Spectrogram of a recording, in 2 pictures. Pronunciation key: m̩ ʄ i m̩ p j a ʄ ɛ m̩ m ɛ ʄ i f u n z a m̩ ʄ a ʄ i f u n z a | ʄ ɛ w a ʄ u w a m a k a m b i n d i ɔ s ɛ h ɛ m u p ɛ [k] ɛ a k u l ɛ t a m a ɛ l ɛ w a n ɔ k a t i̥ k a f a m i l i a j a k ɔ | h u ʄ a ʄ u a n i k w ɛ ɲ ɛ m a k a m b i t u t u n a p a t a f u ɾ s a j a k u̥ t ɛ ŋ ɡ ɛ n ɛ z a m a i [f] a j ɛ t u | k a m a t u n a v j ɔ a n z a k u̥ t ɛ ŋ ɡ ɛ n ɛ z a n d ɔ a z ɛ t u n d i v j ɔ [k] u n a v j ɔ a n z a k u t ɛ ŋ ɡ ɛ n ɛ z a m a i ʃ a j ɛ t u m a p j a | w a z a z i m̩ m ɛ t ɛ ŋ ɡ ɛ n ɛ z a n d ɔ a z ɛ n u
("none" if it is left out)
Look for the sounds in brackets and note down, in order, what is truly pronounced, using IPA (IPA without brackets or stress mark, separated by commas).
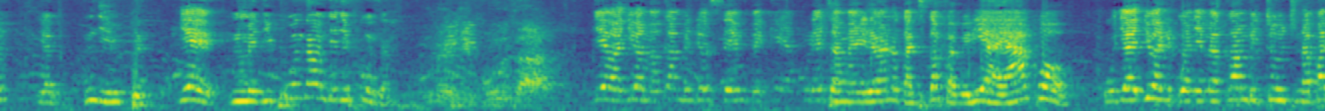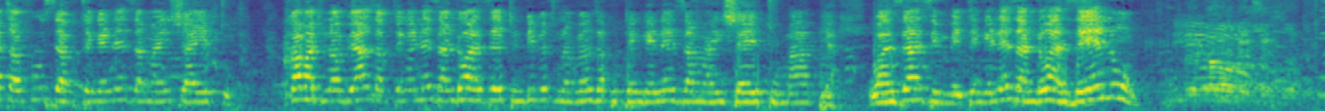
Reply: k, ʃ, t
